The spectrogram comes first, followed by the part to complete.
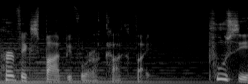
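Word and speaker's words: Phou Si: We finished our night overlooking Luang Prabang on the perfect spot before our cockfight, Pussy Hill. I'm not making that up. That's how it's pronounced.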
